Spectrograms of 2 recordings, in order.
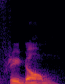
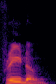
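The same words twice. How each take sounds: First: The second vowel is a full, unreduced sound. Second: The second vowel is a weak, short uh sound. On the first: The speaker calls it wrong. "It's not freedom" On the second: The speaker calls it right. "Then freedom"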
